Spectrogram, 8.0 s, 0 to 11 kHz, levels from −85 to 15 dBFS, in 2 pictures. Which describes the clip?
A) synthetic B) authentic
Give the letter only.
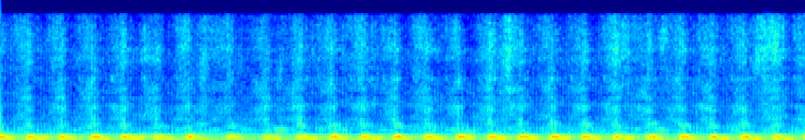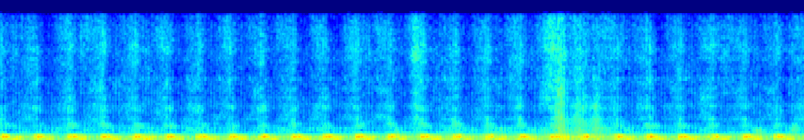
A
